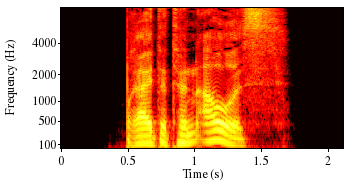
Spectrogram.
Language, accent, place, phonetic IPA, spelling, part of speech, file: German, Germany, Berlin, [ˌbʁaɪ̯tətn̩ ˈaʊ̯s], breiteten aus, verb, De-breiteten aus.ogg
- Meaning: inflection of ausbreiten: 1. first/third-person plural preterite 2. first/third-person plural subjunctive II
